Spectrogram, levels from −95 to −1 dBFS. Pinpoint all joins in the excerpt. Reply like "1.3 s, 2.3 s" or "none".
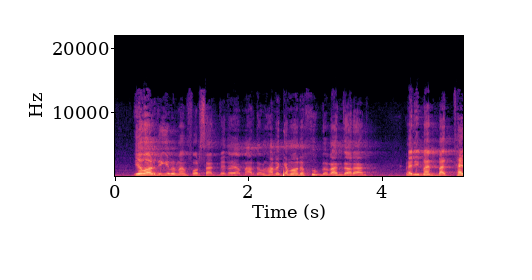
1.9 s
